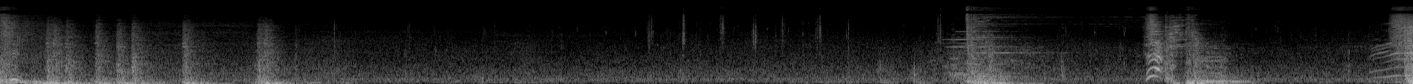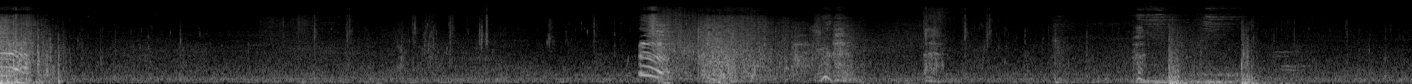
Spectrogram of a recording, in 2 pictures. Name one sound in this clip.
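Footsteps run on hard stone.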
